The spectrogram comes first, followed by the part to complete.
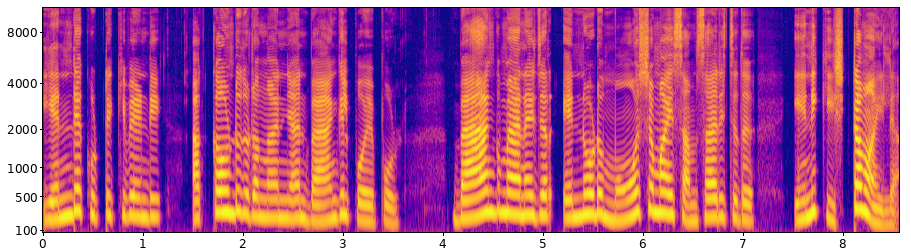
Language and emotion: Malayalam, disgusted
